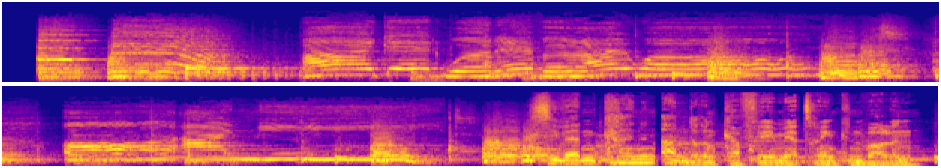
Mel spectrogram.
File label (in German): Akzent Schweizerdeutsch; Fremdtake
